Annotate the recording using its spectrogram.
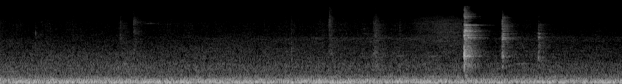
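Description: A steady low wind rumble on the microphone. About four and a half seconds in there is one sharp, ringing clink, then two lighter clicks: altar vessels being set down and handled on the altar during communion.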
